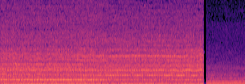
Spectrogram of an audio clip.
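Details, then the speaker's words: Chevrolet Malibu Ecotec petrol engine running with loud steady high whine from front timing chain after water pump replacement; chain slack because main chain tensioner backed out, guides look fine. "hey bro don't worry nothing damage in this car I think uh the chain see the chain lose his flexibility because the main chain tensioner is came out that's why"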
